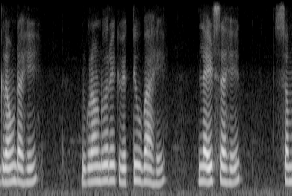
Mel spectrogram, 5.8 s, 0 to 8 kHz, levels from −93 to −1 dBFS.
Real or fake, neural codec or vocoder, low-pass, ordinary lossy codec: real; none; 7.2 kHz; Opus, 24 kbps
